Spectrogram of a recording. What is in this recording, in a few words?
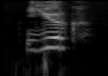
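"йирк" Komi, female; audio dict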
